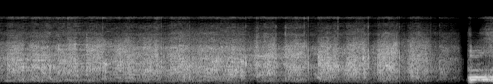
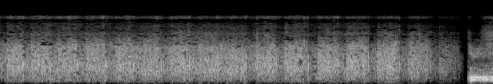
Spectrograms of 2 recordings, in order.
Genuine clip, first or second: second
